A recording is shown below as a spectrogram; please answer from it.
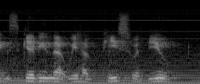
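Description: Steady mains hum with a man's voice speaking faintly and quietly underneath it.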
